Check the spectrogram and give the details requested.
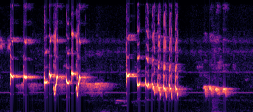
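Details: Sooty-headed bulbul (kutilang) in lively 'gacor full isian' song, a style packed with phrases of other songbirds: clear whistled notes near one pitch, sliding buzzy phrases, then a rapid rattling trill and a falling slurred note, with soft low background rumble.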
